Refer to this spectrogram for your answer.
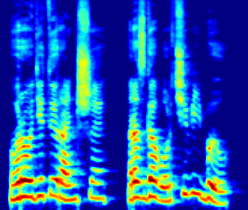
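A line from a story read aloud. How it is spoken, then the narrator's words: Plain. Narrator (Russian): сказала бабка Катя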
